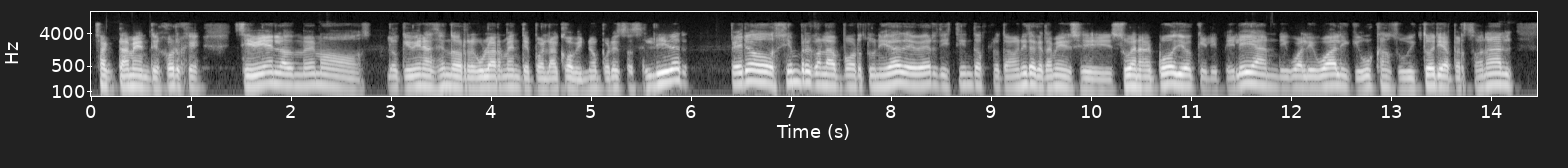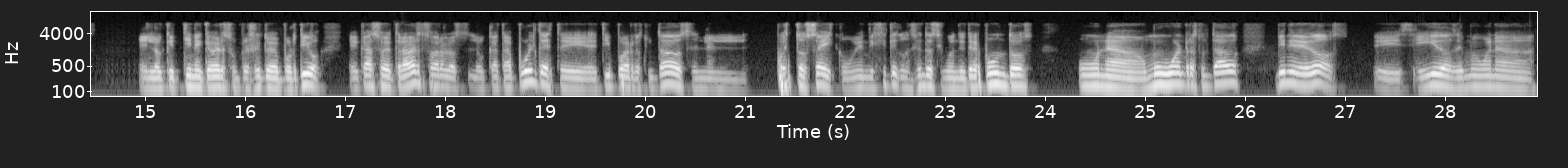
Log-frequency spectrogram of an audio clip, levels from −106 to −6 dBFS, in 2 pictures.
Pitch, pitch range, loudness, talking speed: 140 Hz, 125-155 Hz, -20 LUFS, 185 wpm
